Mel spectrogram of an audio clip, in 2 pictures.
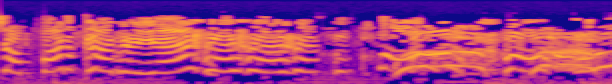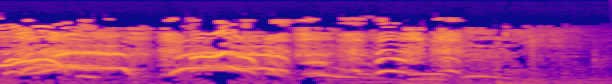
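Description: A person screams in a tense drama scene. The shrieks are loud, close and sustained, with gasping, wavering cries and strained vocal sounds running throughout.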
